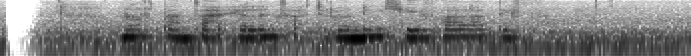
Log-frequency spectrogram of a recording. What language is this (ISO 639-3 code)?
jav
